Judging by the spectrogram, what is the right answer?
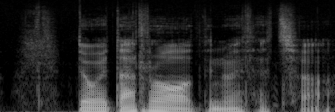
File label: "rodd", Welsh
